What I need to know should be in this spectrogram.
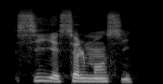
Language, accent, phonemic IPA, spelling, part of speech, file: French, France, /si e sœl.mɑ̃ si/, ssi, conjunction, LL-Q150 (fra)-ssi.wav
- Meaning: iff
